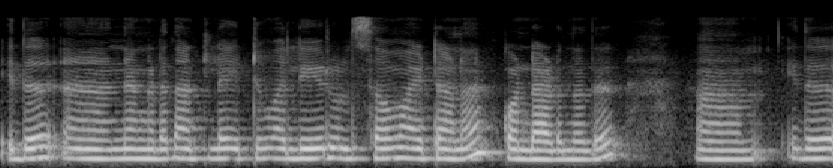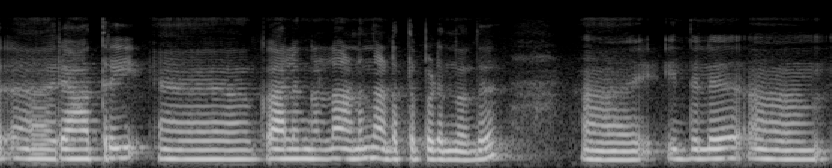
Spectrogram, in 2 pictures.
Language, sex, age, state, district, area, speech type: Malayalam, female, 30-45, Kerala, Ernakulam, urban, spontaneous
